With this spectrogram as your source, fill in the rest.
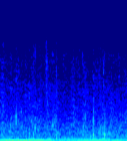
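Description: Steady rain falls in the point-and-click horror game The Excavation of Hob's Barrow, an even, soft hiss of rainfall outside Ticehurst House on an evening, continuous and unbroken with a low background hum beneath it.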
